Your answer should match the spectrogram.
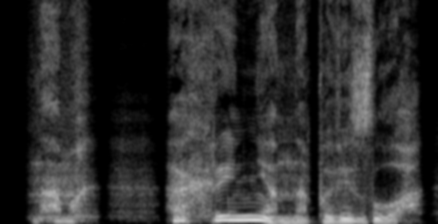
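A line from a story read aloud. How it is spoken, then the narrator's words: Hoarse. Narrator (Russian): прохрипела Хелис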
